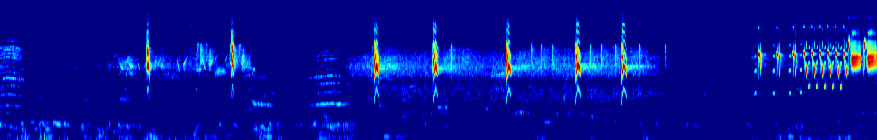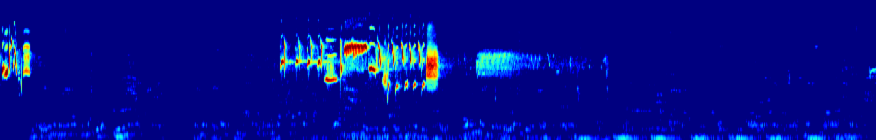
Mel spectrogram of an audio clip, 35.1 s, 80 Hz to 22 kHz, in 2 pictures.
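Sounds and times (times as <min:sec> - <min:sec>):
bird chirping: 0:15.0 - 0:18.3, 0:23.0 - 0:35.0.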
